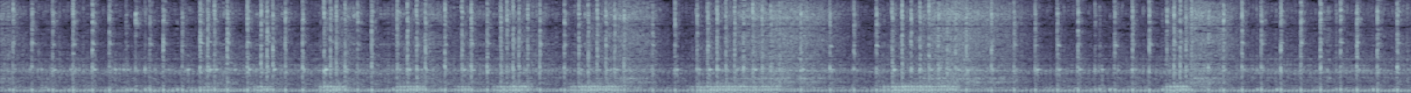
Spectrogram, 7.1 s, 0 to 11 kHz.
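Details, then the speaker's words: Freshly rebuilt Husqvarna 51 chainsaw, first runs after choking off bottom-end oil, cold weather: crisp, even high-pitched buzz with smooth throttle blips and clean return to idle, no misfires or hesitation; healthy. "well that sounds awesome it's running awesome sounds great"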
